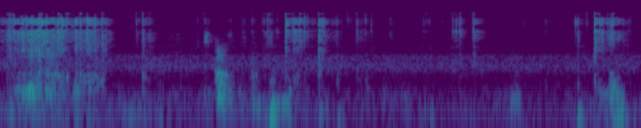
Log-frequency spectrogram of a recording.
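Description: A blade scrapes small cubes off a solid green bar of soap with a scored grid surface while hands hold the bar. A dense, bright scraping rasp fills the first second or so, then gives way to scattered, crisp ticks and crumbly clicks as the cubes break free.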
